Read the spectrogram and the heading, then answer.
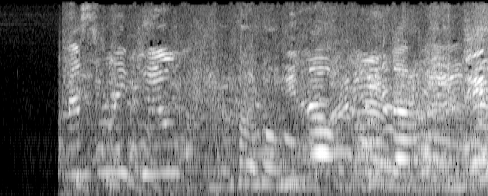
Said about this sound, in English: This is the sound of young students from Wellington's Sacred Heart Cathedral School waiting to give politicians their views on climate change.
